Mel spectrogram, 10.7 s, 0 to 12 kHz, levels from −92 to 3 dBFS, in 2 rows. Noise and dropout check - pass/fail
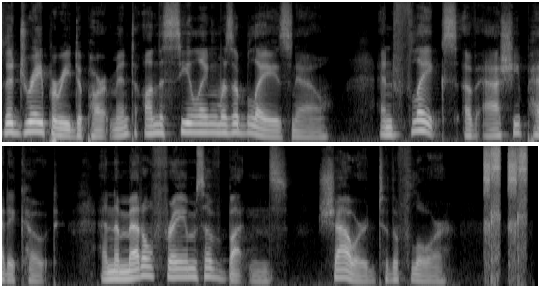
fail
